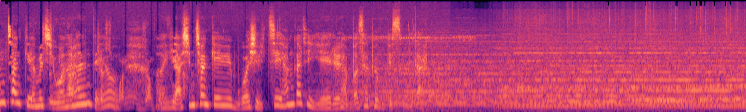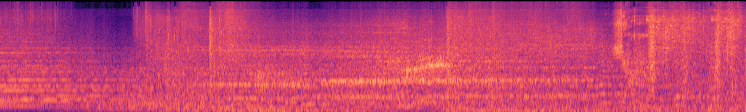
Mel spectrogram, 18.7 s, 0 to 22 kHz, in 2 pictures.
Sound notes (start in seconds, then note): 3.2 dramatic music playing; 14.5 grunting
